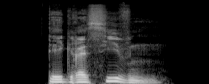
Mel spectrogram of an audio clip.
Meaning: inflection of degressiv: 1. strong genitive masculine/neuter singular 2. weak/mixed genitive/dative all-gender singular 3. strong/weak/mixed accusative masculine singular 4. strong dative plural
- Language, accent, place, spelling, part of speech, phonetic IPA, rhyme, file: German, Germany, Berlin, degressiven, adjective, [deɡʁɛˈsiːvn̩], -iːvn̩, De-degressiven.ogg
